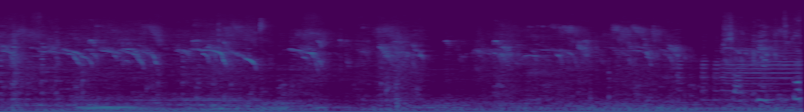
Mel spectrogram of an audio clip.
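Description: Faint bird calls: many short, high, falling chirps repeated throughout, with a brief higher held call near the end.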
